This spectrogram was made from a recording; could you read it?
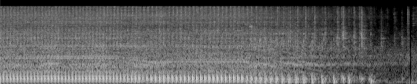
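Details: Wood splitter Honda engine, sat 5 to 10 years, after carburetor replacement (Honda 16100-Z1A-802): quick even firing pulses slowing and bogging as the splitter takes the load, no misses or knock; pulling properly.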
